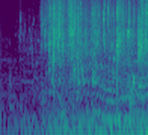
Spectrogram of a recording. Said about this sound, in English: Abundantly, I should have done it over the terrazzo, of course. Impenetrable terrazzo. Don't worry, it'll dry. It's just water.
